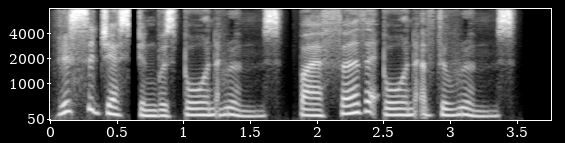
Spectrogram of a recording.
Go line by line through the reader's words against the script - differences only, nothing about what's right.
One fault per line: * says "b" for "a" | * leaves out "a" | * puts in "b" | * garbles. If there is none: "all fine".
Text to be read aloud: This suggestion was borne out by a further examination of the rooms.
* says "rooms" for "out"
* says "borne" for "examination"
